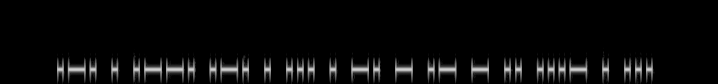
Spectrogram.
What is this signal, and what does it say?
Morse code, heard as a keyed tone, about 22 wpm, 700 Hz. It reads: REPRESENTATIVES
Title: Sets of 5 Words Encore - New Word Drill - 22wpm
